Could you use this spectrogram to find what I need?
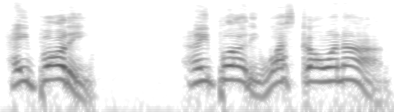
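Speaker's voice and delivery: high, loud New Jersey accent, "buddy" as "baddy". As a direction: greet like a New Jersey guy. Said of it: "Is that a Jersey accent?".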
